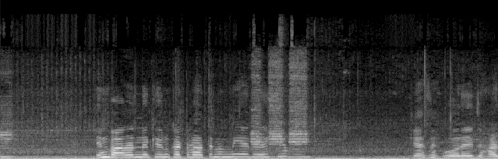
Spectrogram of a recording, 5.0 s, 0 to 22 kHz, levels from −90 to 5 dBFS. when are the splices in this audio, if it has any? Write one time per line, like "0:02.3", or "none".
none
